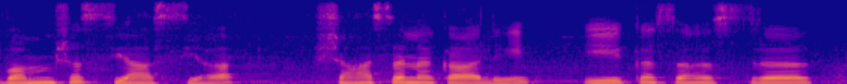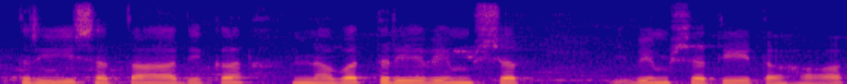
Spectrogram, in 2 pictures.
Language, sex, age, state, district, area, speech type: Sanskrit, female, 18-30, Karnataka, Bagalkot, rural, read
